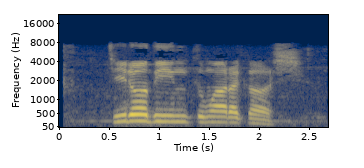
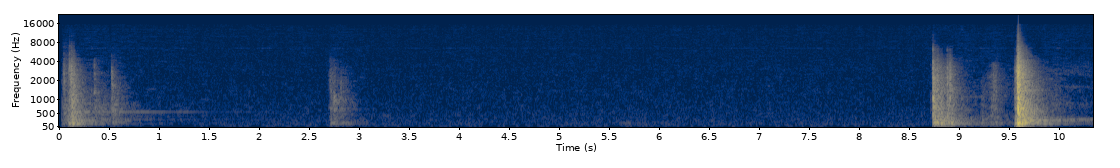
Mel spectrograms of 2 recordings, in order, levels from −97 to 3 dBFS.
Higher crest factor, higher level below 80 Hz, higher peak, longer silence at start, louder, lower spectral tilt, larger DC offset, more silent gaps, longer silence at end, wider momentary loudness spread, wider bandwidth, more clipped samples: second, 16 dB vs 34 dB; about the same, -60 dBFS vs -60 dBFS; about the same, -2 dBFS vs 0 dBFS; first, 0.5 s vs 0.1 s; first, -18 LUFS vs -23 LUFS; about the same, -4.5 dB/octave vs -5 dB/octave; neither; neither; second, 0.3 s vs 0.45 s; second, 16 LU vs 26 LU; second, 8 kHz vs 15.5 kHz; neither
